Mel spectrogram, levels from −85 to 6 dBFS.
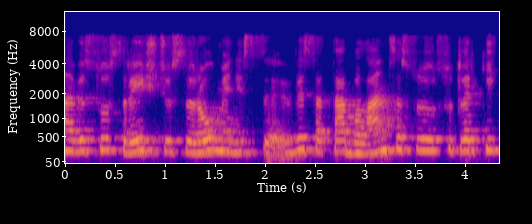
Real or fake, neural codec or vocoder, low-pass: real; none; 7.2 kHz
